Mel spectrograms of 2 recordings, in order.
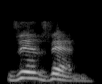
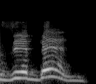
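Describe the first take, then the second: First: It starts with veh, then ven. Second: It starts with veh, then ben. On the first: "you would never say in Hebrew ve ven" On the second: "You can't do that, or ve ben"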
